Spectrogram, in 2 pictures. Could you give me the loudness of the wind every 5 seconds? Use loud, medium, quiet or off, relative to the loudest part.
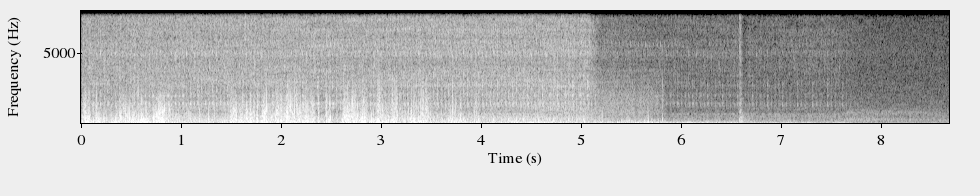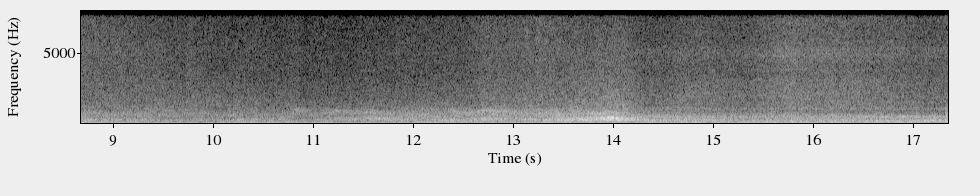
loud, quiet, quiet, quiet.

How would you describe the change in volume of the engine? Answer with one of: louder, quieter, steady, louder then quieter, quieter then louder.
quieter.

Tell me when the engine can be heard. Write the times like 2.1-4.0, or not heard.
0.0-7.8.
